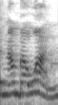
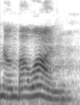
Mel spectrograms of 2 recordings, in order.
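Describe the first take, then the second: First: Laughing announcement. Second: Said in the usual way. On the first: Real, not acted. Reading the most wanted list.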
